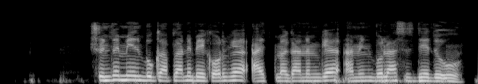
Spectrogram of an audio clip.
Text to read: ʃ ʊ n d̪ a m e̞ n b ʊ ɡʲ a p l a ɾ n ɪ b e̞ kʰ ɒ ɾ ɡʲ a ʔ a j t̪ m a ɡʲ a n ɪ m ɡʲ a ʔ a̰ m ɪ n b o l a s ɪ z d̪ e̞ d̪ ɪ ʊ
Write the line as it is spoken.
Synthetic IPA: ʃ ʊ n d̪ a m e̞ n b ʊ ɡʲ a p l a ɾ n ɪ b e̞ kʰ ɒ ɾ ɡʲ a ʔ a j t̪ m a ɡʲ a n ɪ m ɡʲ a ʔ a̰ m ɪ n b o l a s ɪ z d̪ e̞ d̪ ɪ ʊ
